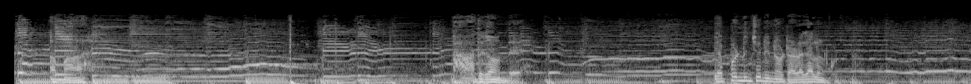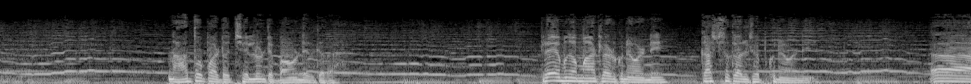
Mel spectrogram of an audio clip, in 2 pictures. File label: telugu dialogues, ringtone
